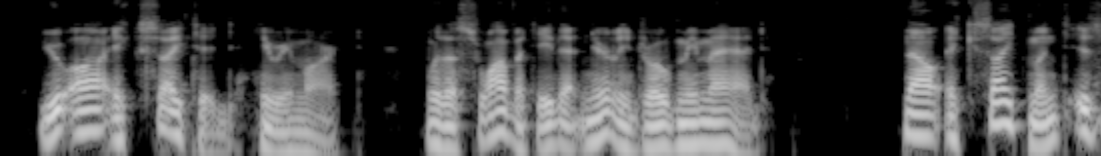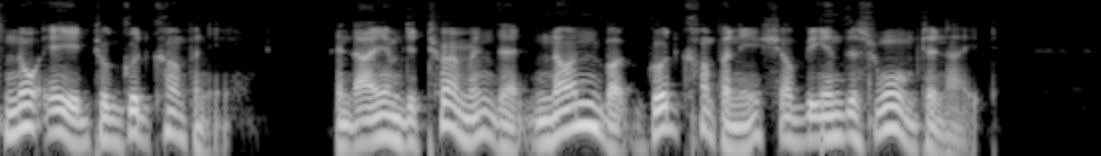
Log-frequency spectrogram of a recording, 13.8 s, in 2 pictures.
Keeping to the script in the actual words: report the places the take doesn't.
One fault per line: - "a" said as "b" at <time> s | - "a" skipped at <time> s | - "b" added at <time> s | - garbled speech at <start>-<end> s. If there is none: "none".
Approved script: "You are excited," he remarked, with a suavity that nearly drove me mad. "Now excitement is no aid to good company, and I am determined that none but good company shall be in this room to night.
none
